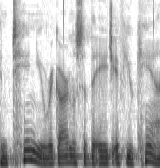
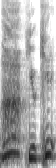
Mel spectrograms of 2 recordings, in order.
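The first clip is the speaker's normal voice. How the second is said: much higher, shocked "Oh, you're kidding"; alarmed parent; 14 semitones higher than usual. Retold or imitated. Anxious parent hearing a teen's news, shocked high reply. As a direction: squeak it out like a startled, anxious parent. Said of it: "you go".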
